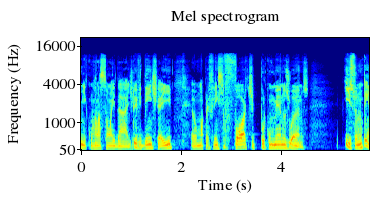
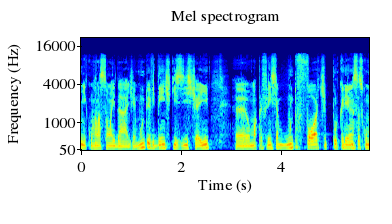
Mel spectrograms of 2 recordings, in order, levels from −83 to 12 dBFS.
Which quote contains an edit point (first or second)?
first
